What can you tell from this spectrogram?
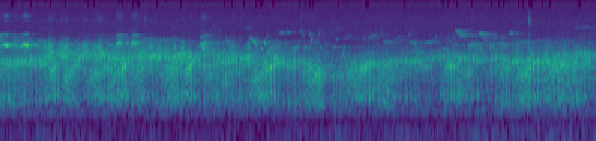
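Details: Morning frogs on a small lake beside a forest at dawn: a busy, grating chorus of fast repeated croaks, dipping briefly midway, then building again, with scattered high bird chirps over it.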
